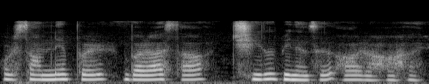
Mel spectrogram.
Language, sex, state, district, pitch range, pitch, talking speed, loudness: Hindi, male, Arunachal Pradesh, Papum Pare, 215-230 Hz, 225 Hz, 140 wpm, -17 LUFS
